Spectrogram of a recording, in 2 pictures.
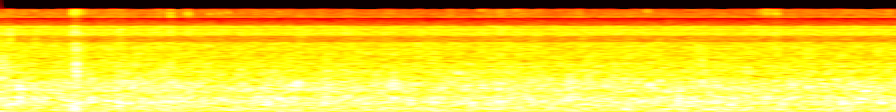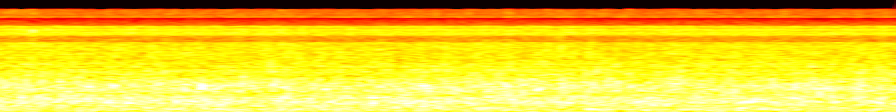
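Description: Small rocky stream spilling over a low cascade into a shallow pool: a steady, even rush and splash of running water.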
